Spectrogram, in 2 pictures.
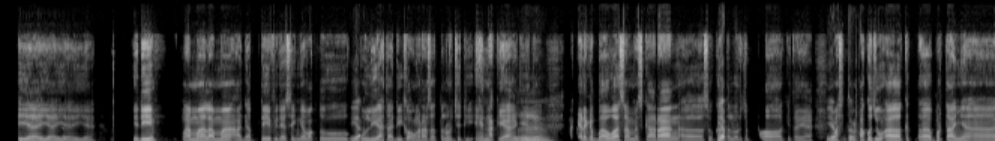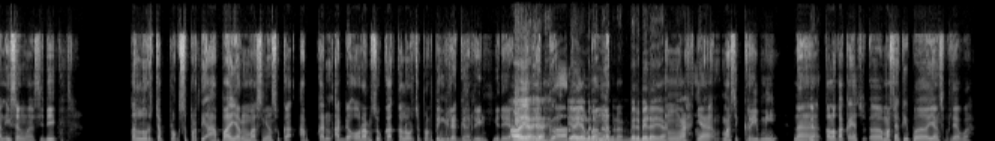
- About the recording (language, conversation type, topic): Indonesian, podcast, Apa sarapan favoritmu, dan kenapa kamu memilihnya?
- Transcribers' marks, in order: other background noise; tapping; stressed: "garing"; in English: "creamy"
